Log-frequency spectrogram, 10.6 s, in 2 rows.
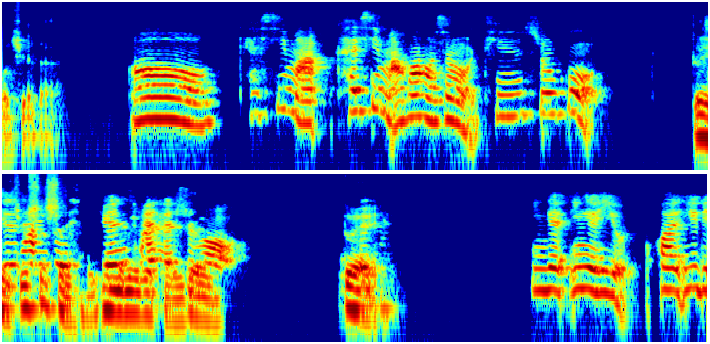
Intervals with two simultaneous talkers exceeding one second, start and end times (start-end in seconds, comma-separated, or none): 5.2-6.8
